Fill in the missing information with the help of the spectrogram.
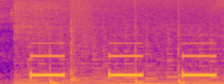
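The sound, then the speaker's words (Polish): A telephone busy tone after a call ends: three steady, evenly spaced beeps, each about a third of a second long, loud and clear against faint background noise. “Połączenie zakończone.”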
